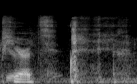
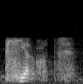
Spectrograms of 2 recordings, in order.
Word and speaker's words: Peart: Fine that what I'm saying- It isn' not peirt. No its Peurt. Its PEART.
